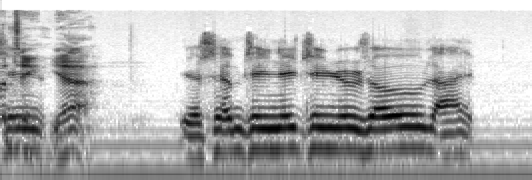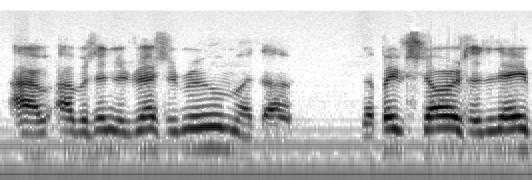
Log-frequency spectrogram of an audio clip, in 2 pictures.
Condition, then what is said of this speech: Throat cancer. I'm alive and well, but my speech is not the best.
